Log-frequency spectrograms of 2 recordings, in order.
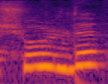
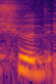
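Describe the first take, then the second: First: The L sound is pronounced in the word. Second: The L sound is silent in the word. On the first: The speaker calls it wrong. "c'est pas should" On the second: The speaker calls it right. "le L se prononce pas"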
